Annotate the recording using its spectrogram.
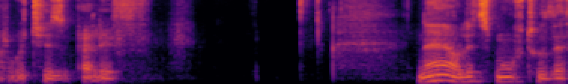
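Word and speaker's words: ألف: a letter in English which is a or al if yeah. So we have two things the name and the pronunciation. So the name is al if and the pronunciation is ah or sometimes extending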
